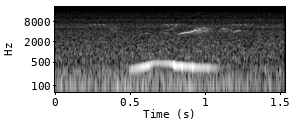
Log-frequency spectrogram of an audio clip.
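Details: A single low, mournful hoot from a black-chinned fruit dove, rising briefly then gliding downward, with a faint thin whistle from another bird above.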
